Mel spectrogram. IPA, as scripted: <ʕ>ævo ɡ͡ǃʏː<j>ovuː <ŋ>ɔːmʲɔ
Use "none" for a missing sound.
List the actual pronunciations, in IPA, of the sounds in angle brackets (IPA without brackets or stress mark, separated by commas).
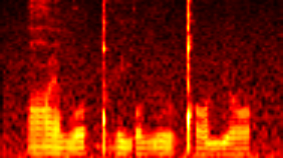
ʕ, j, ǃ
